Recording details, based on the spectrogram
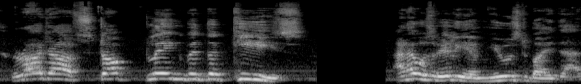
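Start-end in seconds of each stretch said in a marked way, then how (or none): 0.1-3.0 acted-out high shout, as if from another room. Retelling how a mother called out from the kitchen: imitating mother shouting. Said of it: "she shouted from there".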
